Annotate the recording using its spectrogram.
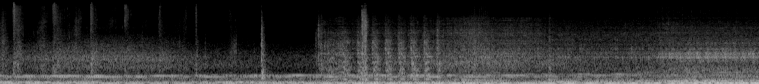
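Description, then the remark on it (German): A car engine turns over and settles into a steady running rumble, with a few sharp clicks and rattles scattered over the low drone. “Und plötzlich ist einfach ein Auto neben mir gestanden, wie aus dem Nichts.”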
